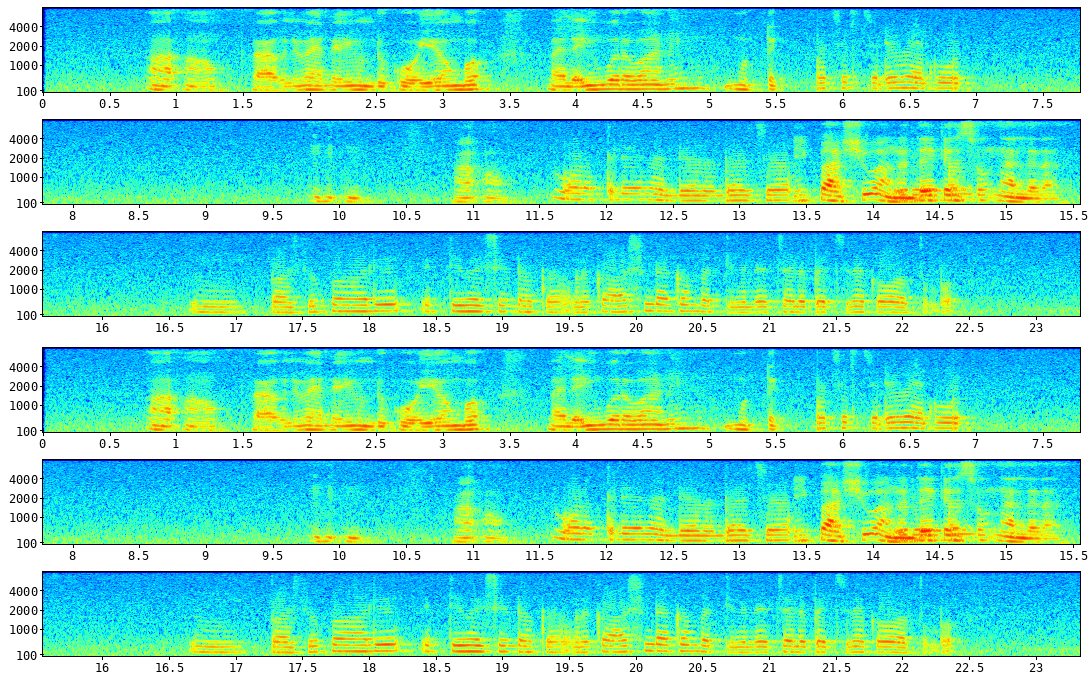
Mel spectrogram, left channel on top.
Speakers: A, in the centre; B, on the right.
A: ആഹ് ആഹ് പ്രാവിന് വെലയുണ്ട് കോയാമ്പൊ വെലയും കുറവാണ് മു
B: അ ചെർ ചെറ്യ <unintelligible>
A: ഉം ഉം ആഹ് ഓ.
B: വളത്തല് നല്ലാണ് ന്താ വെച്ചാ
A: പശു അങ്ങനത്തെ
B: ഇരുപത്ത
A: ഐറ്റംസും നല്ലതാണ്
B: ഉം പശു പാല് വിറ്റ് പൈസണ്ടാക്കാ അങ്ങന കാശ്ണ്ടാക്കാൻ പറ്റും എങ്ങനെച്ചാല് പെറ്റ്സിനെക്കെ വളർത്തുമ്പം.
